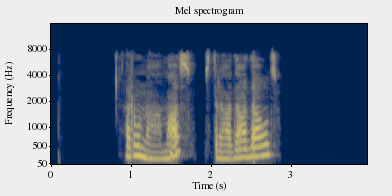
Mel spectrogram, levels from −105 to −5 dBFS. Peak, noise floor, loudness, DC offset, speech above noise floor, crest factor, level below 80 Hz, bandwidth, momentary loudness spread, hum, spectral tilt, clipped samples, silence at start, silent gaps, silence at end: -8 dBFS; under -90 dBFS; -28 LUFS; under 0.1%; over 63 dB; 22 dB; -70 dBFS; 7.8 kHz; 9 LU; none; -4.5 dB/octave; under 0.1%; 0.95 s; 1.81-1.90 s; 1.15 s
